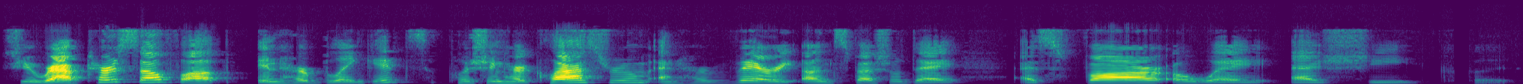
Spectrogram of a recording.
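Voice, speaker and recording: A woman's voice: medium pitch, lively intonation, slow, bright, forceful tone, highs cut off. A woman reading a children's picture book aloud as a scripted storyteller.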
